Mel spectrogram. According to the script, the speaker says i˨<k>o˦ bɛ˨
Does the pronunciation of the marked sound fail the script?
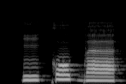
no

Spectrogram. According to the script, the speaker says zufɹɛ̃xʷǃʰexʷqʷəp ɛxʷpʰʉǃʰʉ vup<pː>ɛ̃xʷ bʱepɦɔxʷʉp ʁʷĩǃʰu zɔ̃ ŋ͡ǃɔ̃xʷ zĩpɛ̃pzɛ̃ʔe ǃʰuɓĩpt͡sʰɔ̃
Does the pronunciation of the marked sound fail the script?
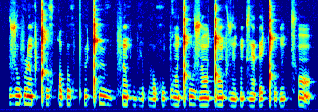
yes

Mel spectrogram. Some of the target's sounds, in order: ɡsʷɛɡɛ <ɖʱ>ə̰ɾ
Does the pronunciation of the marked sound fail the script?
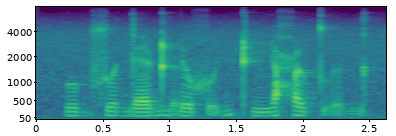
no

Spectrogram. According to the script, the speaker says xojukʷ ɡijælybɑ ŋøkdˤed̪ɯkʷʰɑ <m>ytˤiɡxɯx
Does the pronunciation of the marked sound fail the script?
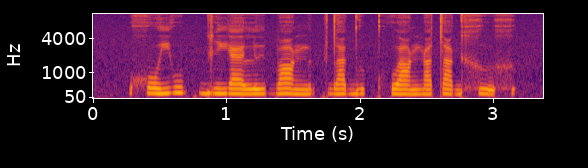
yes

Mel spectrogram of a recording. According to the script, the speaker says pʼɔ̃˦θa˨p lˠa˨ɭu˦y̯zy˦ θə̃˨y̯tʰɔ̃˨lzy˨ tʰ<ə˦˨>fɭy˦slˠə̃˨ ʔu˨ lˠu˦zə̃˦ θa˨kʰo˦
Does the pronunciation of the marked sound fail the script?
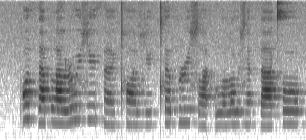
no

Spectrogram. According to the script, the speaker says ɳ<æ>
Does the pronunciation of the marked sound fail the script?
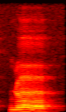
yes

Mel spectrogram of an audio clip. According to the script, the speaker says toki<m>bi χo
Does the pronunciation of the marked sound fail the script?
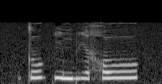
no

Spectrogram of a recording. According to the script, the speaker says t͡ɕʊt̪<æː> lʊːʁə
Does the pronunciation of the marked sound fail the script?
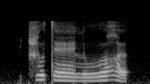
yes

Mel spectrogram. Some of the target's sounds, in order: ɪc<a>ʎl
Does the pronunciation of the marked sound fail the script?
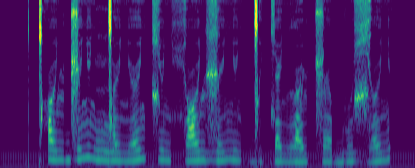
no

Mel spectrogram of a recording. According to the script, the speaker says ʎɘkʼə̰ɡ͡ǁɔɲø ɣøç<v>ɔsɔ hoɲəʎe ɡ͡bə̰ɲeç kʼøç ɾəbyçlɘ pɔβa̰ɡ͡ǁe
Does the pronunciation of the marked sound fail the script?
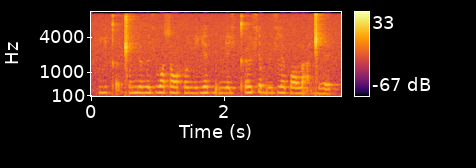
no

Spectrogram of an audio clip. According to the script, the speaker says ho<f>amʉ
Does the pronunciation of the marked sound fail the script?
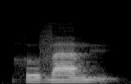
yes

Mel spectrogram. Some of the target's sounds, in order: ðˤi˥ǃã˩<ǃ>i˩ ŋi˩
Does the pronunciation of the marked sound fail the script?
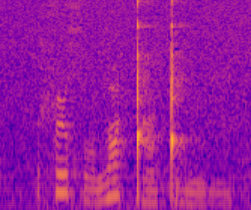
no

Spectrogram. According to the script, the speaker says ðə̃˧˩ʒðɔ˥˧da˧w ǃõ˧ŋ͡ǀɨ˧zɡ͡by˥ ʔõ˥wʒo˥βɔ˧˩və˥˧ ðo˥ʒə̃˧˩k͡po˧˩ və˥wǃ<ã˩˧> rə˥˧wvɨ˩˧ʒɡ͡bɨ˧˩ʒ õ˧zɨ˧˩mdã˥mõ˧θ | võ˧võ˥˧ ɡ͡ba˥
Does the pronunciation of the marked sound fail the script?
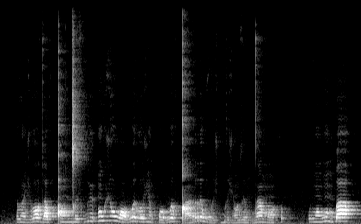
no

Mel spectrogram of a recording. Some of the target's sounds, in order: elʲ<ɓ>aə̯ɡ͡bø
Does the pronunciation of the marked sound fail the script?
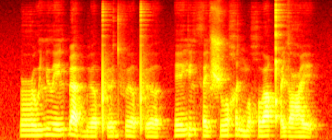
no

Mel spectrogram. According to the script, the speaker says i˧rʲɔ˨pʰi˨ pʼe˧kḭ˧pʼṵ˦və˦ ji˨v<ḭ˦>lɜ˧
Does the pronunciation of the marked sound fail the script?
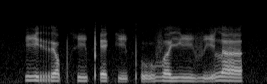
no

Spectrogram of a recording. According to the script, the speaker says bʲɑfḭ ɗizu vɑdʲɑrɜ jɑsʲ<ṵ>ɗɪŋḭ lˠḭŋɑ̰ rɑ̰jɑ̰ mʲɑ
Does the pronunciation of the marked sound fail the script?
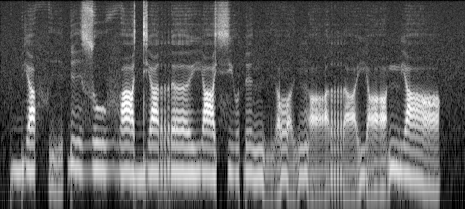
yes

